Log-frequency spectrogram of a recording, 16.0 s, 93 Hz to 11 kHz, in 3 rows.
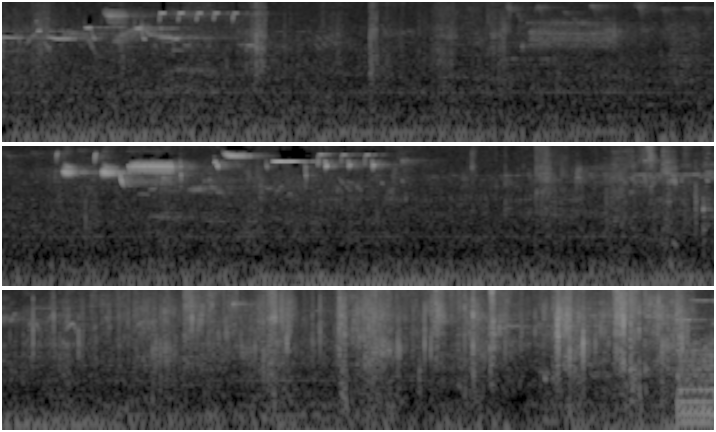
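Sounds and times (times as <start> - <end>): birds chirping: 15.6 - 16.0
steady low rumble: 15.7 - 16.0.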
